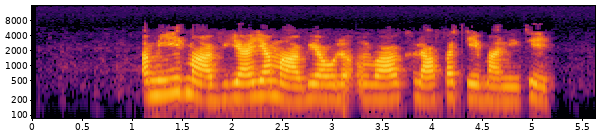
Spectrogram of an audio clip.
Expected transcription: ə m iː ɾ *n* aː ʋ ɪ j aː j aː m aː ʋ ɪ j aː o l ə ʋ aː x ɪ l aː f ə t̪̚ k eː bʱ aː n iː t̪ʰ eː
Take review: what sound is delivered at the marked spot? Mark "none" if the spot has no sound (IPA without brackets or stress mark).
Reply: m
